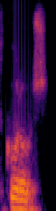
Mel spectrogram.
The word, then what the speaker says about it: Kurush: You know, in Russia he's pronounced as Kir, and then in Persian he was pronounced as Kurush.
